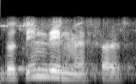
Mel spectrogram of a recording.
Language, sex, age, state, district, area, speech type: Hindi, male, 18-30, Uttar Pradesh, Mirzapur, rural, conversation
